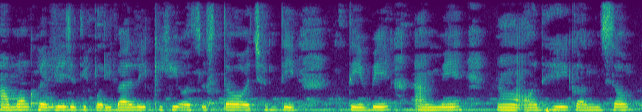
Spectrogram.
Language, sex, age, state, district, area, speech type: Odia, female, 18-30, Odisha, Subarnapur, rural, spontaneous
